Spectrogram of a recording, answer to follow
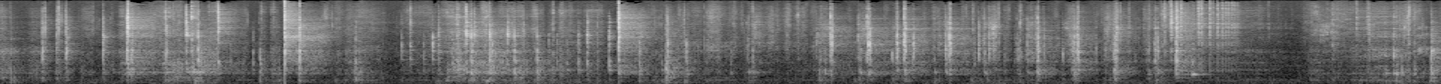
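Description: Small screwdriver working the screws on the lid of a metal power-supply enclosure: a dense run of quick metallic clicks, scrapes and clinks of steel on the metal box.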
